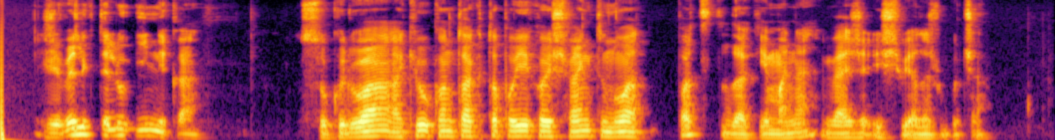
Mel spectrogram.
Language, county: Lithuanian, Kaunas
